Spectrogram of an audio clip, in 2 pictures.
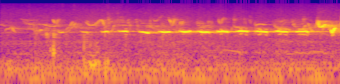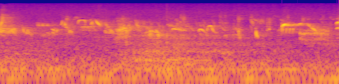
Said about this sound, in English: When I hast heard a nightingale. I. Oh, I hadn't realised I hadn't heard one. And I rather presumed I, I must have at some point have heard, heard a nightingale sing.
